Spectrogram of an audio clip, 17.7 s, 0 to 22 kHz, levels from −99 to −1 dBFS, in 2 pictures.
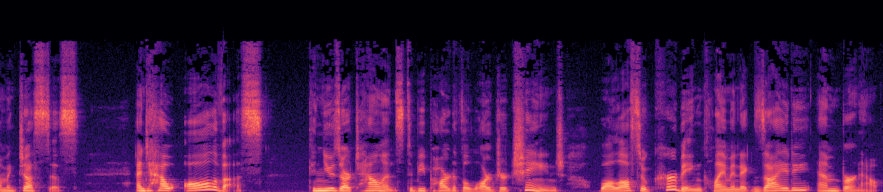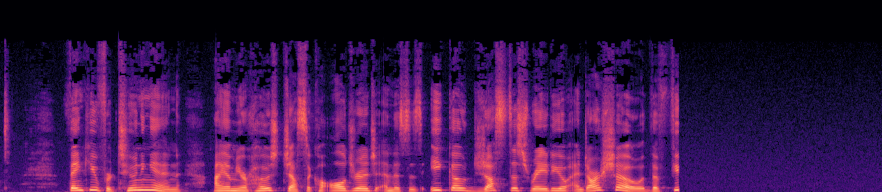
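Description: At 15.61 s the speech drops out abruptly into faint hiss roughly 45 dB down, lasting to the end. This audio dropout to a faint residue likely reflects lost signal on a still-live path. On a waveform it looks like a sudden collapse to a thin noise band.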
